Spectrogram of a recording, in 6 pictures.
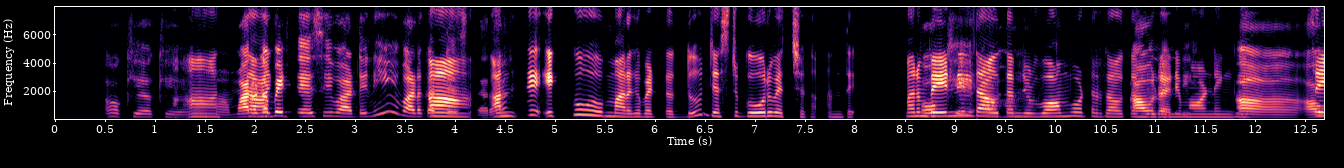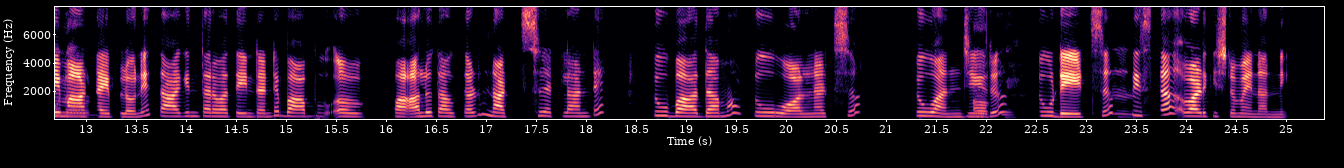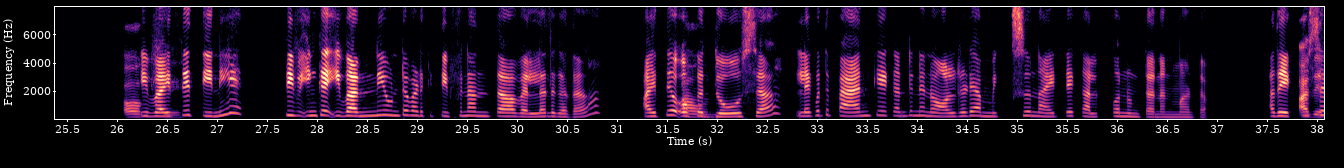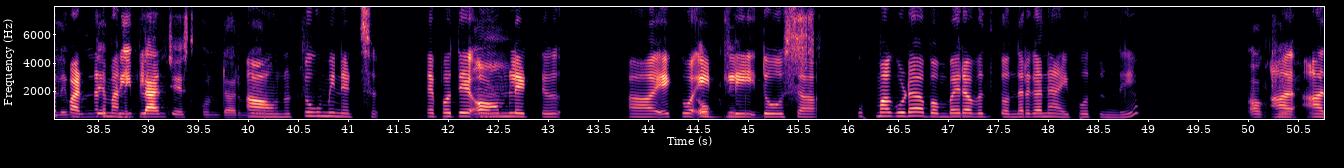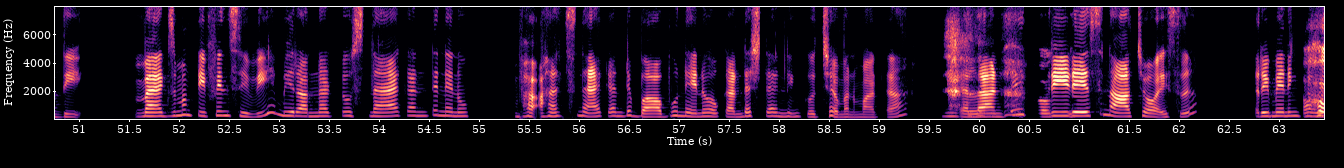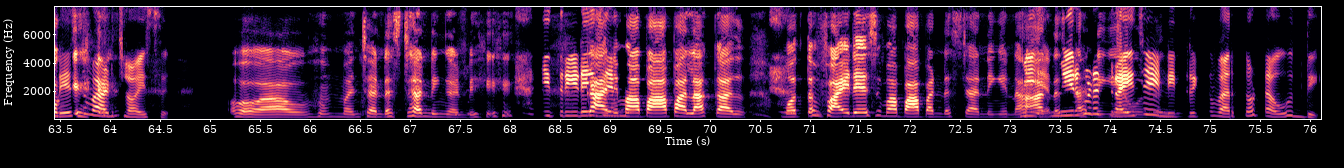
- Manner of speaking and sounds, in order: in English: "జస్ట్"; in English: "వామ్ వాటర్"; in English: "మార్నింగ్. సేమ్"; in English: "టైప్‌లోనే"; in English: "నట్స్"; in English: "టూ"; in English: "టూ వాల్నట్స్, టూ అంజీర్, టూ డేట్స్, పిస్తా"; in English: "పా‌న్‌కే‌క్"; in English: "ఆల్రెడీ"; in English: "మిక్స్ నైట్"; in English: "ప్రిప్లాన్"; sniff; in English: "టూ మినిట్స్"; sniff; in English: "మాక్సిమమ్ టిఫిన్స్"; in English: "స్నాక్"; in English: "స్నాక్"; in English: "అండర్‌స్టాండింగ్‌కి"; chuckle; in English: "త్రీ డేస్"; in English: "చాయిస్ రిమైనింగ్ టూ డేస్"; in English: "చాయిస్"; laughing while speaking: "మంచి అండర్‌స్టాండింగ్ అండి"; in English: "అండర్‌స్టాండింగ్"; chuckle; in English: "త్రిడేస్"; in English: "ఫైవ్ డేస్"; chuckle; in English: "అండర్‌స్టాండింగే"; in English: "అండర్‌స్టాండింగ్"; in English: "ట్రై"; in English: "ట్రిక్ వర్క్ఔట్"
- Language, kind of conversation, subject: Telugu, podcast, బడ్జెట్‌లో ఆరోగ్యకరంగా తినడానికి మీ సూచనలు ఏమిటి?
